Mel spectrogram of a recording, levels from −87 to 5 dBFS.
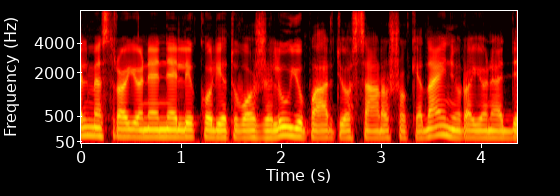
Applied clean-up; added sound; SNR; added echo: none; none; none; none.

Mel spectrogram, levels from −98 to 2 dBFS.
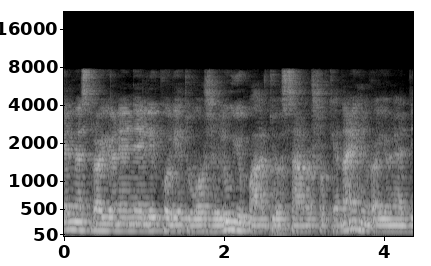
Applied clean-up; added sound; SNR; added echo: none; Brass instrument; 16 dB; reverberation time 0.6 s.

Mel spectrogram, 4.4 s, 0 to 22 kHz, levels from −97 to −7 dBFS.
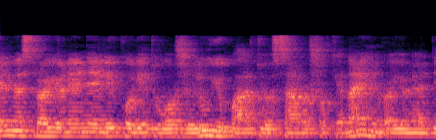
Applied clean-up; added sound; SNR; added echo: neural separator model SepFormer DNS4.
